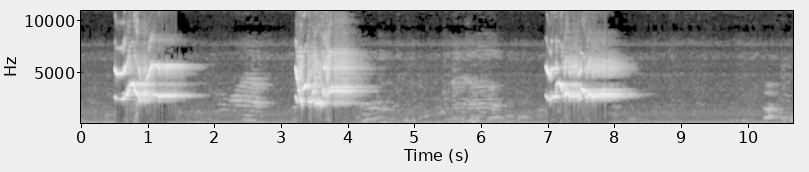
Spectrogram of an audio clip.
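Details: Black-capped lory calling as a lure for a quiet bird: three loud, harsh, squawky calls a few seconds apart, each scratchy and rising, with softer chattering notes between them.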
